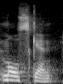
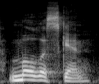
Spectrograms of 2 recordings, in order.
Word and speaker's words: Moleskine: I always called it Moleskine, not counting the E.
